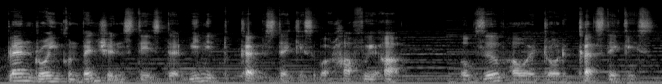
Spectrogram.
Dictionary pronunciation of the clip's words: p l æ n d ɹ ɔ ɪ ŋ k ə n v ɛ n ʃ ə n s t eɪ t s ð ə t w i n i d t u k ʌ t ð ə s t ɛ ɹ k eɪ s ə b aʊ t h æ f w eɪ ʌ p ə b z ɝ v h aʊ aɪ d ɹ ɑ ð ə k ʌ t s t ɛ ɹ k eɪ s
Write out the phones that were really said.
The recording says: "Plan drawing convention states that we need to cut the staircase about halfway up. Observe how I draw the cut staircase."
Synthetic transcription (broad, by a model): p l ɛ n d ɹ ɔ ɪ ŋ k ə n v ɛ n ʃ ə n s t eɪ t s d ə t w i n i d t u k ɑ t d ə s t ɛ k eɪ s ə b aʊ t h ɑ f w eɪ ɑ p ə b z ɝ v h aʊ aɪ d ɹ ɑ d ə k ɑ t s t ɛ k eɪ s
